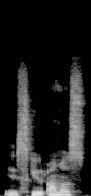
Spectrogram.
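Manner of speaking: ordinary delivery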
